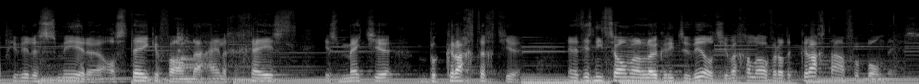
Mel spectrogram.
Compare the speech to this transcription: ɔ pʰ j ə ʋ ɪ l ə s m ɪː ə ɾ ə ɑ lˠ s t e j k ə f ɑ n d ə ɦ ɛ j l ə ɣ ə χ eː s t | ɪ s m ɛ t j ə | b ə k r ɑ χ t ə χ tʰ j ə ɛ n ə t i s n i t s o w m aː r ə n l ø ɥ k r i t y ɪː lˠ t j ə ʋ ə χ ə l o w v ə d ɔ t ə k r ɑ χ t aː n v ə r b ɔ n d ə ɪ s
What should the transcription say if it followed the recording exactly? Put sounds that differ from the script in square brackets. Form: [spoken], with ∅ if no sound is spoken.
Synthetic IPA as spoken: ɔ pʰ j ə ʋ ɪ l ə s m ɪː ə ɾ ə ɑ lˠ s t e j k ə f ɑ n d ə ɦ ɛ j l ə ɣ ə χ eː s t | ɪ s m ɛ t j ə | b ə k r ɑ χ t ə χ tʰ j ə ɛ n ə t [ɪ] s n i t s o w m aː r ə n l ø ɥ k r i t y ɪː lˠ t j ə ʋ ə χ ə l o w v ə d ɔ t ə k r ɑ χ t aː n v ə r b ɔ n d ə ɪ s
